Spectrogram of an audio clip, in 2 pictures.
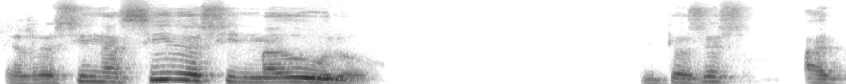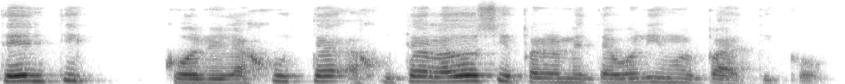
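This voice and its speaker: An Argentine man lecturing a class on pharmacology over a video call, conversational, filling pauses and checking in with the class. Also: on the high side, lively intonation, dark tone, low-quality recording. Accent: Argentine Spanish.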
